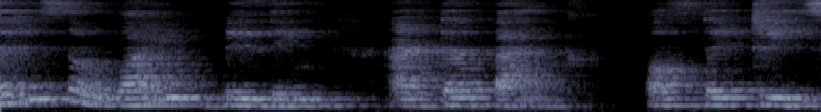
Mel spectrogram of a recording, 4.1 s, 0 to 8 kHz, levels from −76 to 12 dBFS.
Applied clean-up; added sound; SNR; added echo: neural separator model SepFormer DNS4.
